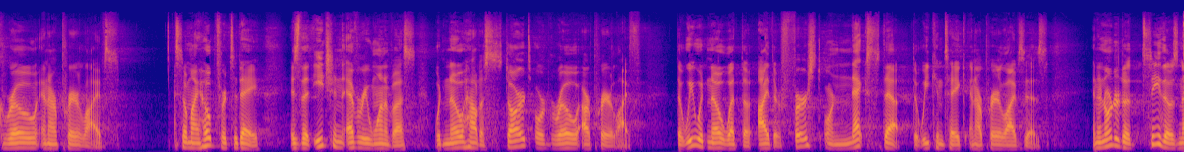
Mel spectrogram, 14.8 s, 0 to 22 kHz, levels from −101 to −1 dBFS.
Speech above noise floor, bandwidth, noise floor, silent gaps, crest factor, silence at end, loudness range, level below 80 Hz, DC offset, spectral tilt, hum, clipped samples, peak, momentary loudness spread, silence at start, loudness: 41 dB; 16 kHz; -71 dBFS; none; 20 dB; 0 s; 2 LU; -78 dBFS; under 0.1%; -3.5 dB/octave; none; under 0.1%; -10 dBFS; 9 LU; 0 s; -30 LUFS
